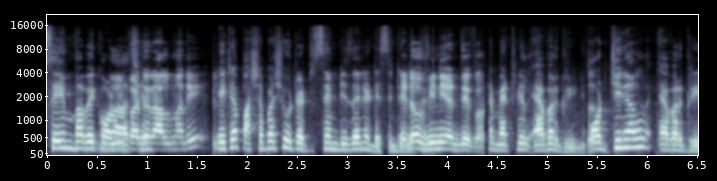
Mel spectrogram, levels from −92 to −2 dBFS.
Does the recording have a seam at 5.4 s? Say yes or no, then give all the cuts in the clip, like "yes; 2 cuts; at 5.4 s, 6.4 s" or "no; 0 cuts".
yes; 3 cuts; at 1.6 s, 4.3 s, 5.4 s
